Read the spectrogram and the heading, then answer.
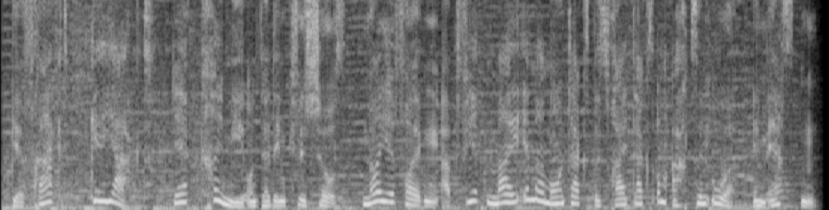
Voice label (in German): Funkspot; Gefragt Gejagt; LOFT VOICES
